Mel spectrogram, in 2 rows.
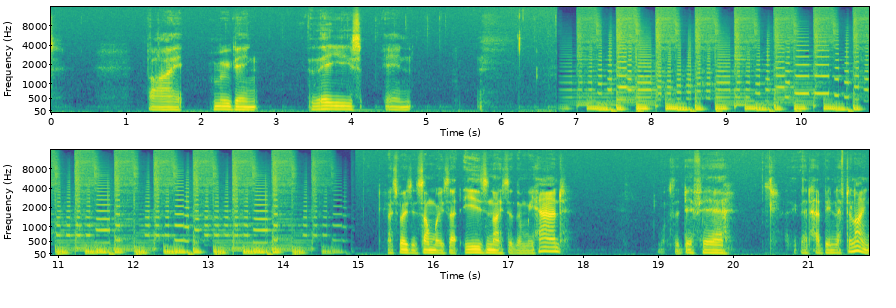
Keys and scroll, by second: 2.9 shift+Tab, 6.8 alt+shift+Right, 7.2 super+z, 8.7 Delete, 10.4 shift+Tab, 20.4 Escape.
